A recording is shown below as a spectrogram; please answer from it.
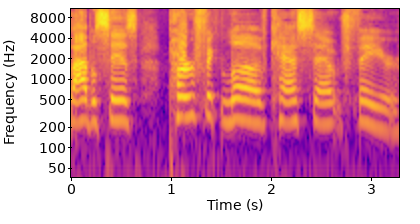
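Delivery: put-on Southern accent. Quoting a bible verse for a listener, in a southern accent. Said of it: "I'm gonna do it with a southern accent".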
